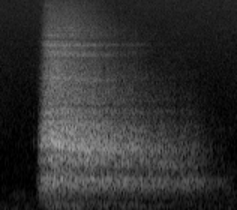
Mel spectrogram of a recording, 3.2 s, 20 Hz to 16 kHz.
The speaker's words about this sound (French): Puis une 3e fois. On inspire par le nez en gonflant notre ventre. L'air rentre dans ton ventre et ressort par ta bouche.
